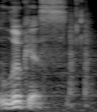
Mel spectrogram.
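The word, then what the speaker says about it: Lukes: little curve in okay I'm pretty sure Nathan Luke's pronounced it Lucas Nathan Lucas Nathan Lucas interesting I thought it was luk we'll find out we'll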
